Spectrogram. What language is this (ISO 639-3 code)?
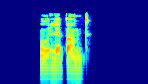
kur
